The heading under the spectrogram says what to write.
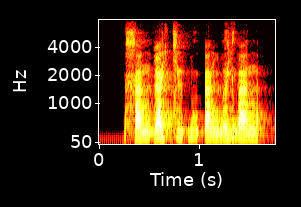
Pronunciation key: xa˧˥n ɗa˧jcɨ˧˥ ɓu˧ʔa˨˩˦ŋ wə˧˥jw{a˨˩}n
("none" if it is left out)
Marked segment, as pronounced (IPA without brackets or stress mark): a˨˩˦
